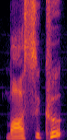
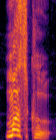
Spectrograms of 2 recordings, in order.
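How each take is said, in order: First: It is said in a Seoul standard accent. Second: It is said in a Gyeongsang dialect accent. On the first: "우리 서울 사람들은 마스크 이렇게 하고 있지요" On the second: "경상도 발음은 마스크, 일본식 발음입니다"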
